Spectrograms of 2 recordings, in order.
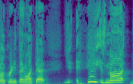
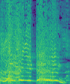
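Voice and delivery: laughing disbelief; 13 semitones higher, 5 dB louder than usual. Retold or imitated. Exasperated laughter.

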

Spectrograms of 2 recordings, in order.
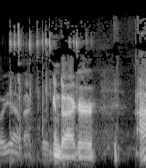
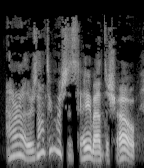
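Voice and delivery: ordinary talk

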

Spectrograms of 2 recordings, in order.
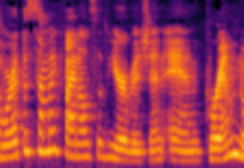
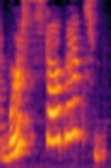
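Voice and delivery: much higher, slow clueless tourist; dumb tourist voice; 3 dB louder, slower than usual. Retold or imitated. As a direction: play a dopey, eager American. Dim American tourists asking.

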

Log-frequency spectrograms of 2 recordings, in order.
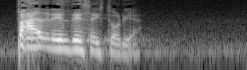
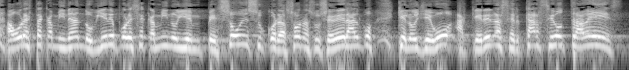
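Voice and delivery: high, loud, driving sermon voice; preaching at full force; 6 semitones higher, 6 dB louder than usual. Acted. Preacher stirring the congregation, full-force preaching. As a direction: push the story toward the climax.

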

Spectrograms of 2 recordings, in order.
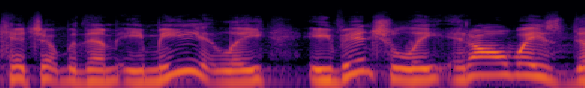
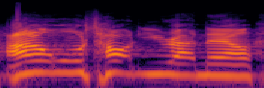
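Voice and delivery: fast, loud, higher-pitched rebuff; heated, hurried brush-off; retold angry dismissal; 6 semitones higher, 7 dB louder, faster than usual. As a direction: re-enact snapping at a teenager.

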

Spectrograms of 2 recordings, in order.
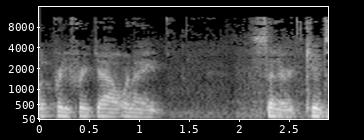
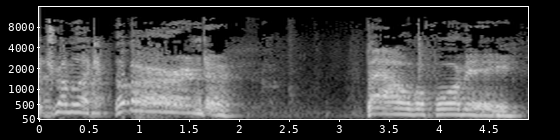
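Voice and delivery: booming demon lord; 5 semitones higher, slower than usual. Pretend.

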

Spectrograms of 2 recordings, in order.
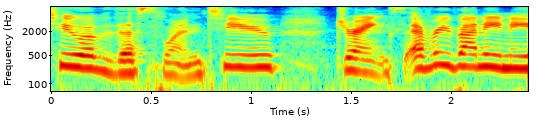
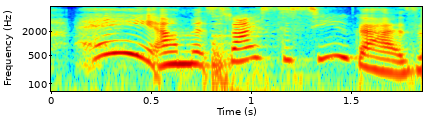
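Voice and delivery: imitating the neighbor, much higher; high-pitched neighbor voice; 10 semitones higher than usual. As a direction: lightly mimic a chirpy neighbor. Neighbor voiced in retold story.

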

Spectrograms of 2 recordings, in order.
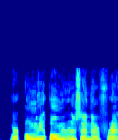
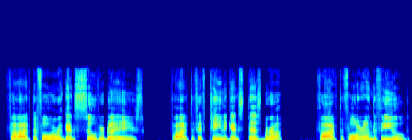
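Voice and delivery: high, loud odds-calling, held long; roaring bookmakers; 9 semitones higher, 5 dB louder than usual. A narrator's reading. Bookmakers crying odds around the ring, roaring. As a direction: sing out the bets over the crowd. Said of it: "roared the ring".

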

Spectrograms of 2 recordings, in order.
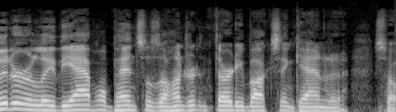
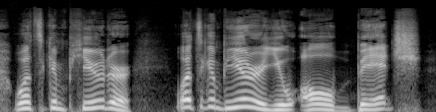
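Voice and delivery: mocking bratty girl; 4 semitones higher than usual. Comedian mocking the ad girl, in a high, sneering little-girl voice. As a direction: sneer it like a snotty kid. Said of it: "Just be polite".

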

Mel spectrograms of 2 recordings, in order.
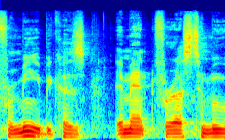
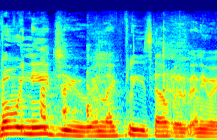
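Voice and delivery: higher, mock-pleading church voice; 3 semitones higher than usual. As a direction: beg sweetly, hammed-up.

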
